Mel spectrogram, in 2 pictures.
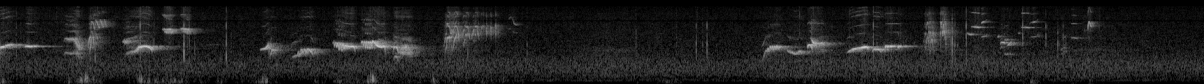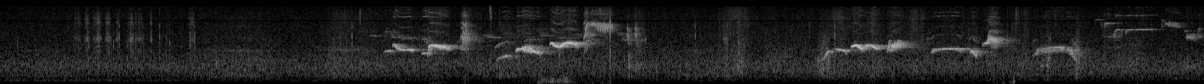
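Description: A songbird singing in short phrases of quick whistled notes with a higher twitter, four phrases separated by pauses of a few seconds.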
